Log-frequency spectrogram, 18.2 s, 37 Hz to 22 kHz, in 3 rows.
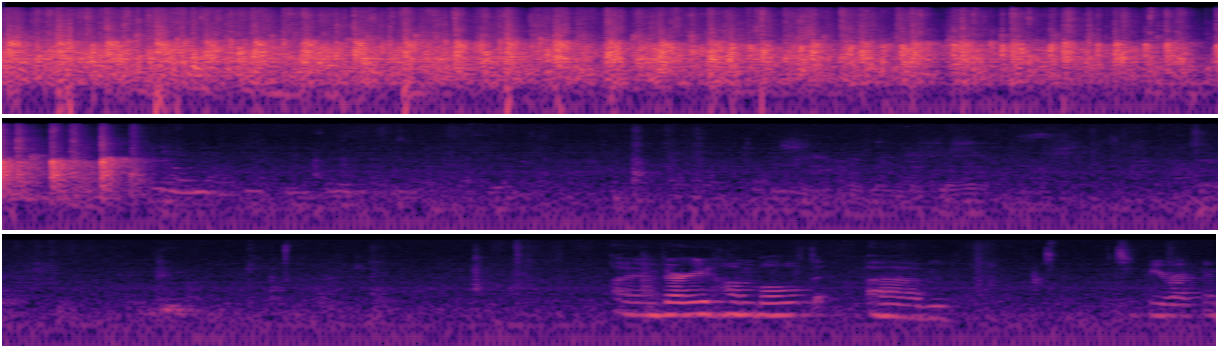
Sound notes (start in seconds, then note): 0.0 applause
